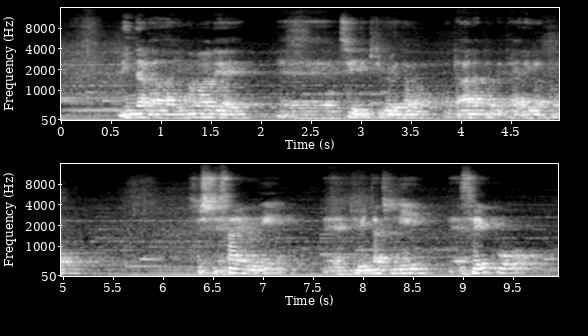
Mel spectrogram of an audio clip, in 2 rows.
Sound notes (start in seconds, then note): 3.6 speaking foreign language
